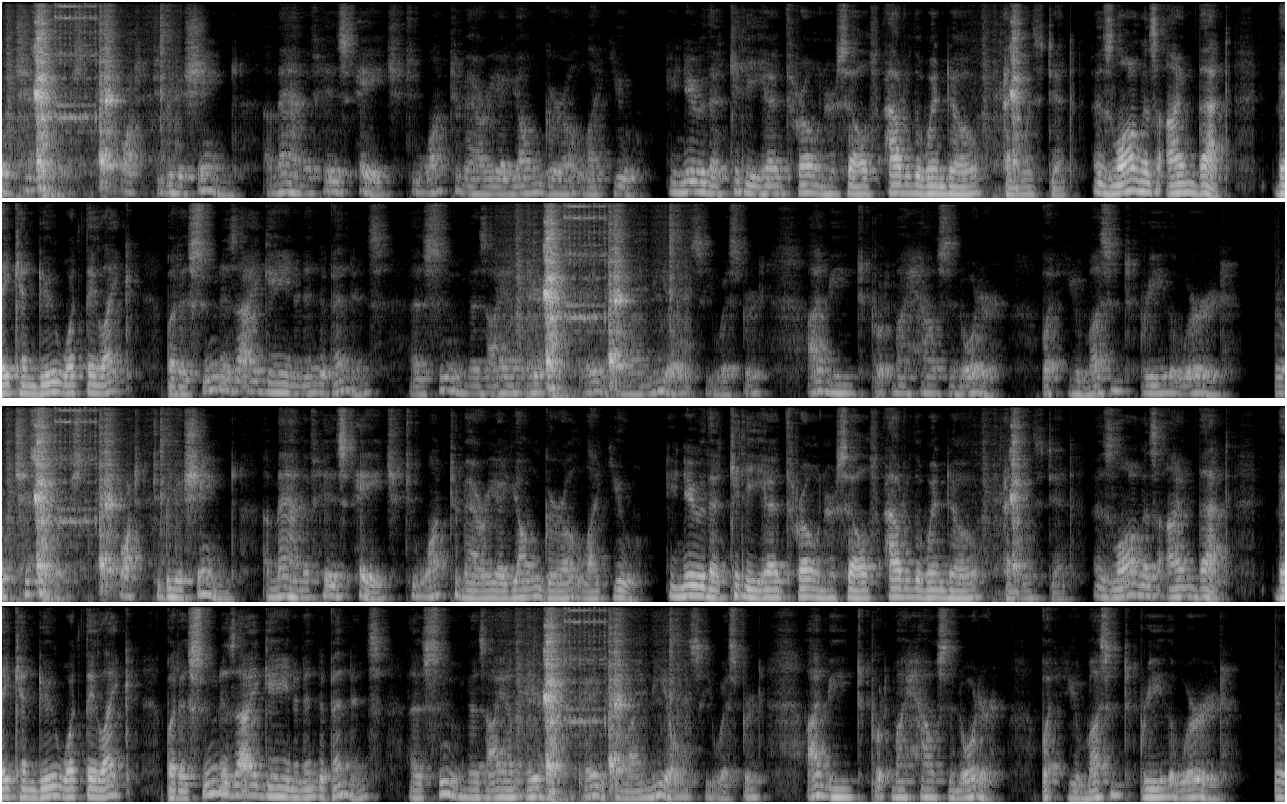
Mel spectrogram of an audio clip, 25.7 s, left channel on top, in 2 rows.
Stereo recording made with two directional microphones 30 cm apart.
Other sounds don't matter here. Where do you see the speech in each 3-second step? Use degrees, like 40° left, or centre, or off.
70° right, 60° right, 30° right, 30° left, 10° right, 60° right, 60° right, 60° right, 60° right.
